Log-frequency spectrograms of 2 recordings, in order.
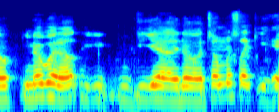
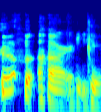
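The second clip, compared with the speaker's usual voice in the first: quiet echo; 9 dB quieter than usual. Retold or imitated. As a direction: murmur it back. Friend echoes quote softly.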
